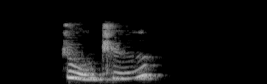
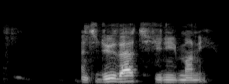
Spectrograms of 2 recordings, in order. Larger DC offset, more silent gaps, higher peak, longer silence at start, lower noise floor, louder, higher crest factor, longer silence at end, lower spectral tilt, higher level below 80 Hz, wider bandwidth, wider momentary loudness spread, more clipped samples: neither; neither; second, -8 dBFS vs -4 dBFS; second, 0.6 s vs 0.8 s; first, under -90 dBFS vs -76 dBFS; about the same, -22 LUFS vs -22 LUFS; about the same, 18 dB vs 22 dB; first, 1.05 s vs 0.25 s; second, -2 dB/octave vs -5 dB/octave; second, -76 dBFS vs -66 dBFS; about the same, 8 kHz vs 7.8 kHz; about the same, 9 LU vs 10 LU; neither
